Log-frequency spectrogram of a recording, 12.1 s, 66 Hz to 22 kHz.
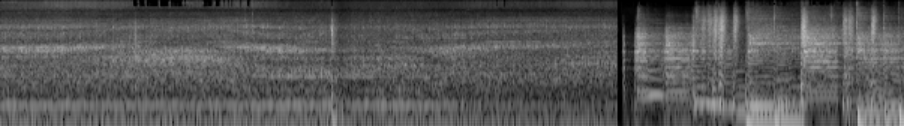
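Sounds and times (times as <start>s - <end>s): heavy engine running: 0.0s - 8.3s, 10.0s - 12.0s.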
